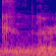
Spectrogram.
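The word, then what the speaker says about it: Köhler: Coler or cooler in in German it's actually pronounced cooler I think but looks like set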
